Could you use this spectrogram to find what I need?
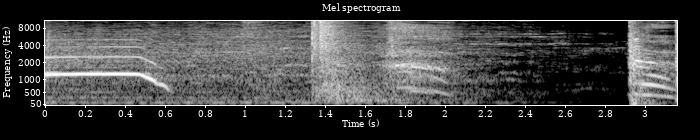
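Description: A young woman screams.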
